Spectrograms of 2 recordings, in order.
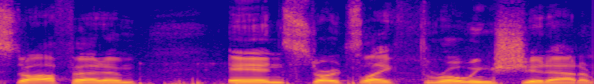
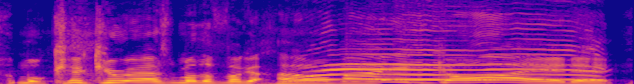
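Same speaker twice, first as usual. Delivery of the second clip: mock tough guy turned whiny; 10 semitones higher than usual. Mocking the sprayed tough guy.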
